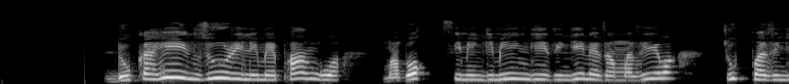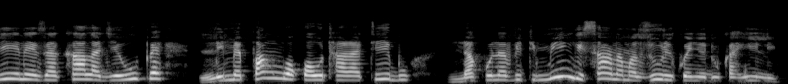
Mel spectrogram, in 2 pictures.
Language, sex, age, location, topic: Swahili, male, 18-24, Kisii, finance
